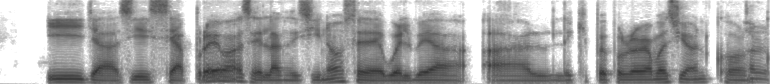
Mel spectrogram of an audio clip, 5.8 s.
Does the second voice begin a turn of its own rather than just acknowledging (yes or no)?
no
